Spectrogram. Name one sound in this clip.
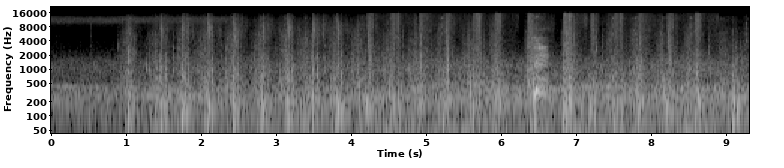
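Footsteps crunch over dry grass at a steady pace.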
